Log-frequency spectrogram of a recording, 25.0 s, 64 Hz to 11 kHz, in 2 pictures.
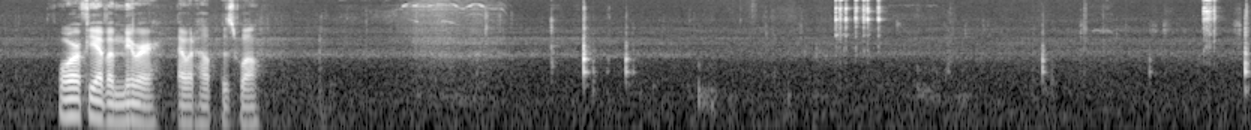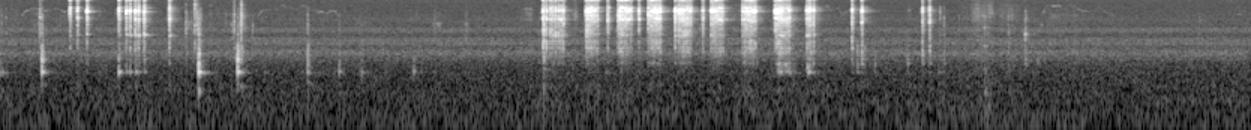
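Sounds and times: ratchet wrench clicking: 8.4s - 8.9s, 12.0s - 12.2s, 13.2s - 14.5s, 17.9s - 21.9s.

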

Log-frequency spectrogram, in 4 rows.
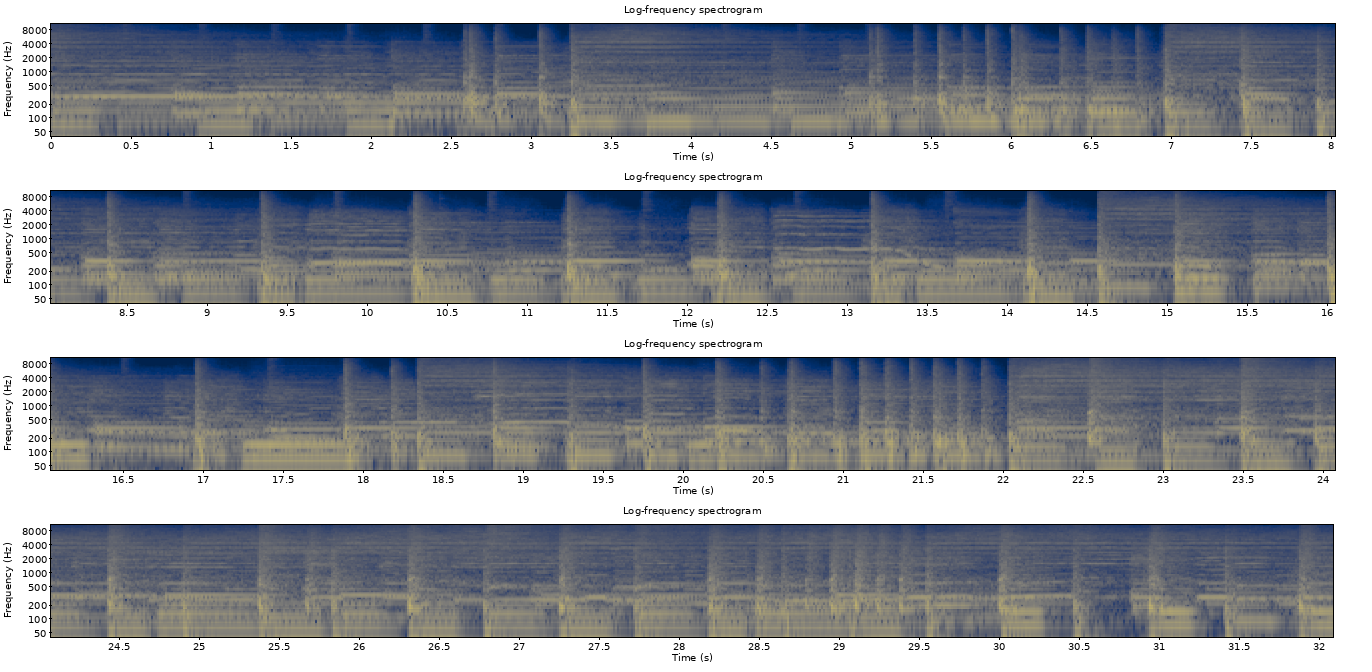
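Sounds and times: band jamming: 0.0s - 32.0s
busy drumming: 0.0s - 32.0s.

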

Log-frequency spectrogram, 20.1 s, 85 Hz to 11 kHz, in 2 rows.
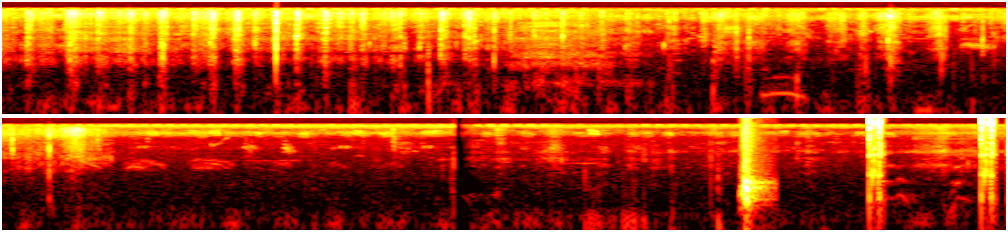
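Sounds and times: flip-flop footsteps on grass: 17.5s - 17.8s.

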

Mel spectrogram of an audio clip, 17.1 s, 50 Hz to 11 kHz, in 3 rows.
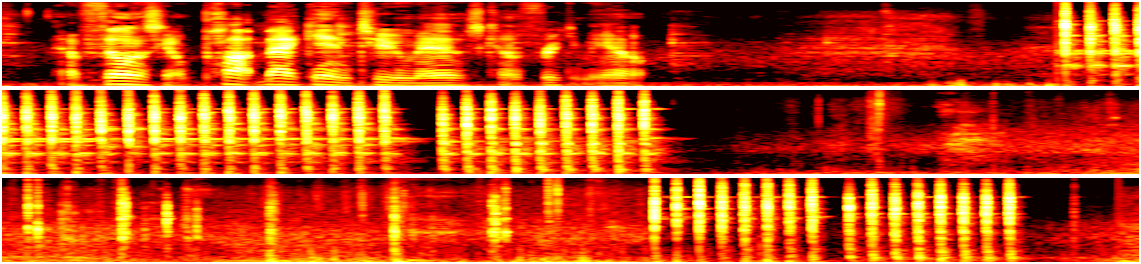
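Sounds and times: hammer striking metal: 5.3s - 9.2s, 14.6s - 16.5s.

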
